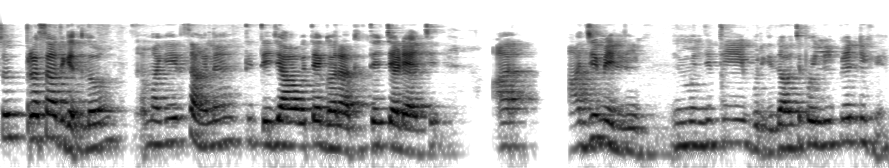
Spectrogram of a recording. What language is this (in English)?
Konkani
